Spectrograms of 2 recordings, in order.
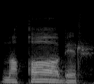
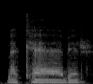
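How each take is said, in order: First: The middle consonant is made deep in the throat. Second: The middle consonant is made further forward. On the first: The speaker calls it right. "I want to hear maqabir" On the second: The speaker calls it wrong. "not makabir"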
